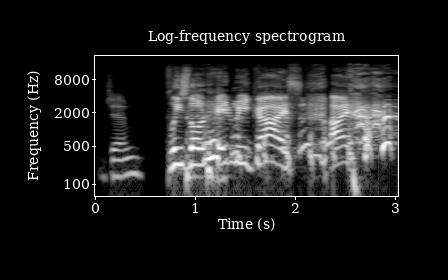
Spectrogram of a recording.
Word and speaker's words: GM: I was just about to mention that we might go to a war here, colony war, because I pronounce it as GM instead of Jim.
